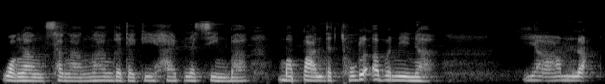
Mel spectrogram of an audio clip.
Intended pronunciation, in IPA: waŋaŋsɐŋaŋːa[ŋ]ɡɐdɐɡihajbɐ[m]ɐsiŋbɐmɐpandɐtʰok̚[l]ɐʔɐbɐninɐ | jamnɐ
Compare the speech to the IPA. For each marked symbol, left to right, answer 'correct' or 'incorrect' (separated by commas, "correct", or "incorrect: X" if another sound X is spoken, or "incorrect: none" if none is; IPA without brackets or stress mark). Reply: correct, incorrect: n, correct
